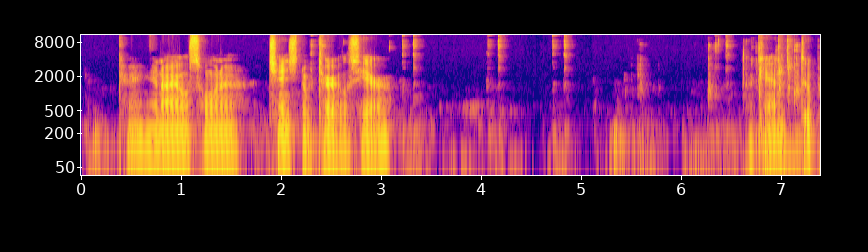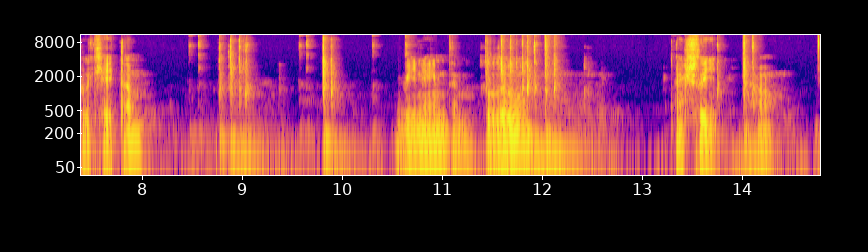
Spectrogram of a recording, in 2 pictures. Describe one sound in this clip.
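A young man talks with animation close to a microphone, with short pauses.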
